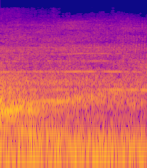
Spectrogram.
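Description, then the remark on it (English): A loud, sustained monstrous roar, deep and rumbling with a harsh growling texture, holding steady for about a second and a half with no speech. “There's a monster in the basement.”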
